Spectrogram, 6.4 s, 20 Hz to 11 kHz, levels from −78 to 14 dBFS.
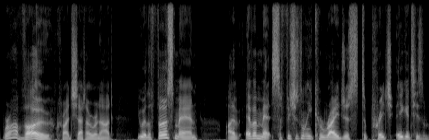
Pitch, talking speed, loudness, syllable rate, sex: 140 Hz, 160 wpm, -20 LUFS, 5.4 syllables/s, male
